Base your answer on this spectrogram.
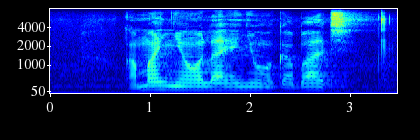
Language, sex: Xhosa, male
